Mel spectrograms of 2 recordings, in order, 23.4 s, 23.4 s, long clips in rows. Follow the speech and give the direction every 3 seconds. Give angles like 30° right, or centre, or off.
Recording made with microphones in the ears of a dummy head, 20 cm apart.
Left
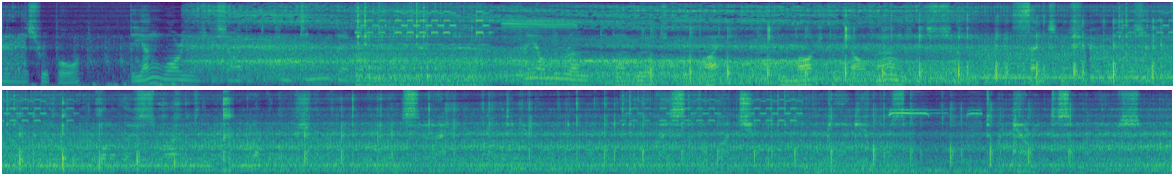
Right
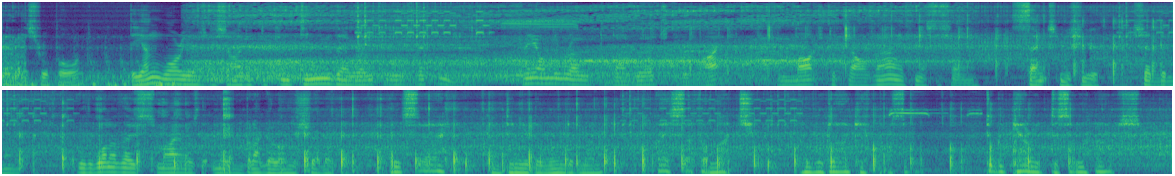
60° right, 20° right, 10° left, 20° right, 50° right, 60° right, 70° right, 70° right.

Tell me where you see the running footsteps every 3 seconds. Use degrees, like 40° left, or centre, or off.
off, off, 50° left, 30° left, 10° right, 40° right, 60° right, 70° right.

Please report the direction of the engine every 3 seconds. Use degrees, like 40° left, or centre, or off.
30° right, 10° right, 20° left, 40° left, 50° left, 60° left, 70° left, 70° left.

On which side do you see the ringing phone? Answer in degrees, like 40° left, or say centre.
60° left.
